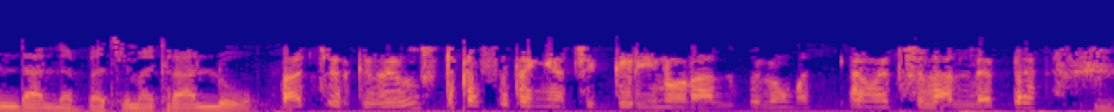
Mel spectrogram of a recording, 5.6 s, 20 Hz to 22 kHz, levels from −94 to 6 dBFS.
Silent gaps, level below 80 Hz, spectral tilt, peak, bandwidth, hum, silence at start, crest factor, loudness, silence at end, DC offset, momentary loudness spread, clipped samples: none; -50 dBFS; -2 dB/octave; -6 dBFS; 5.4 kHz; none; 0 s; 22 dB; -28 LUFS; 0 s; under 0.1%; 7 LU; under 0.1%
